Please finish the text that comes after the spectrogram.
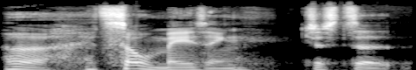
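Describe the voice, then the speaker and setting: A man's voice: fairly low pitch, moderate pace, fairly bright tone, no room sound. Man hosting a podcast, close dry sound. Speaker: podcast host. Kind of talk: casual gaming podcast talk.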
